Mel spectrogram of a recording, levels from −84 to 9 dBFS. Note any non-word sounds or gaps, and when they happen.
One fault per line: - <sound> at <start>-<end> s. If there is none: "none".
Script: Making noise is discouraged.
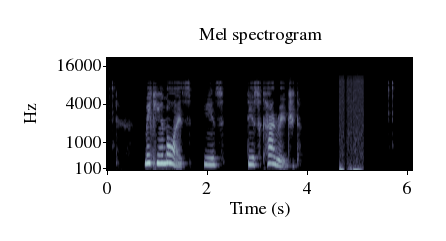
- laugh at 4.6-5.1 s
